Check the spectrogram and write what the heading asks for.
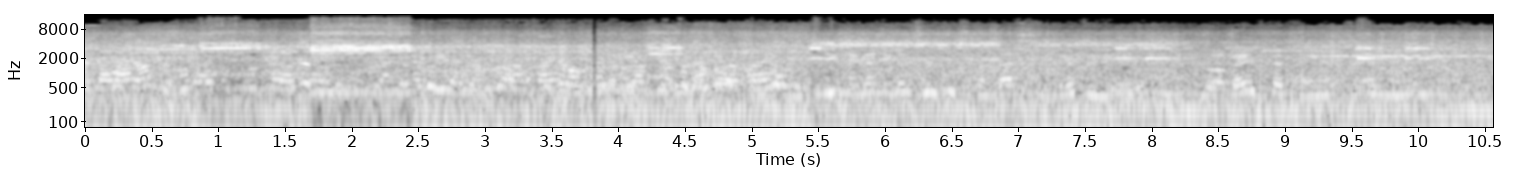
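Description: Men's voices on a busy street over traffic noise, with vehicle horns sounding: the loudest about two seconds in, others later.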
